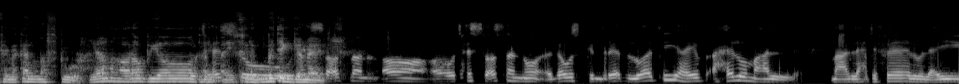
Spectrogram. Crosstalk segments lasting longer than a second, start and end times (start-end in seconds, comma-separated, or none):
1.9-3.3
